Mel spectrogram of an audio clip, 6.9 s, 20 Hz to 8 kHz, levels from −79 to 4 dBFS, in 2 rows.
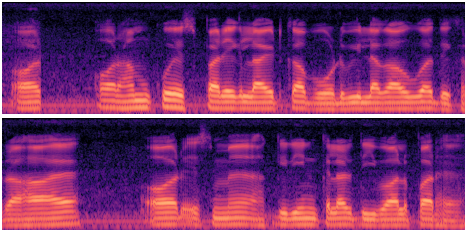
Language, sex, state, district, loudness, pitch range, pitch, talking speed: Hindi, male, Uttar Pradesh, Lalitpur, -16 LUFS, 110-125 Hz, 120 Hz, 190 wpm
